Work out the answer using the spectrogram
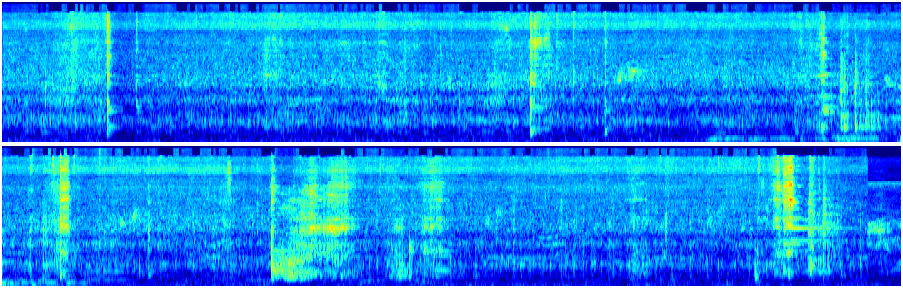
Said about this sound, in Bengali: বড়াগুলো হয়ে গেছে, এবার একটা করে তুলে নিচ্ছি।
